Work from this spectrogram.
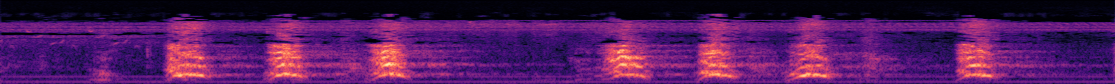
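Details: Basset hound named Fred, visited by his deer friend, barking in short harmonic bursts, about two a second in uneven groups, with a steady low hum underneath.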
